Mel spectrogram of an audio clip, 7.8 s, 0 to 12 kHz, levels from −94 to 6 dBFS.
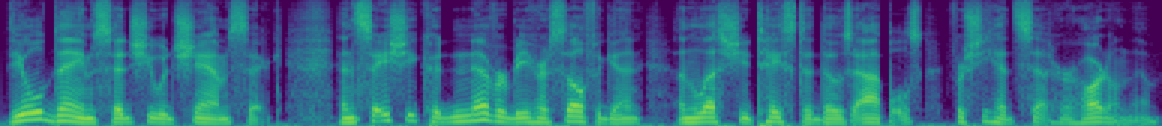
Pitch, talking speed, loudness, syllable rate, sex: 125 Hz, 225 wpm, -19 LUFS, 5.2 syllables/s, male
